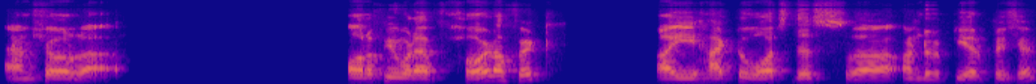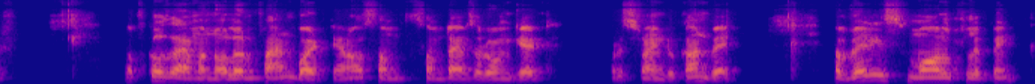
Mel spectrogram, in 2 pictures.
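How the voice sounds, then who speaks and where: Man, strong indian accent, forties, online webinar lecture, mid-pitched, dull muffled audio. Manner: measured, hesitant with fillers and restarts. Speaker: data science trainer. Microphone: computer mic on a video call.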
